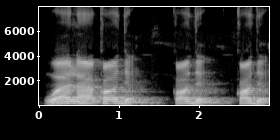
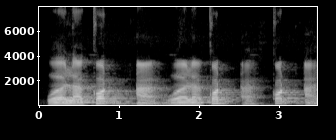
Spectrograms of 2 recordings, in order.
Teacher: huruf Dal sukun ini harus kita pantulkan caranya waqod qod qod jadi dipantul dipantulkan Jadi kalau sekedar walaqod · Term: pantulan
